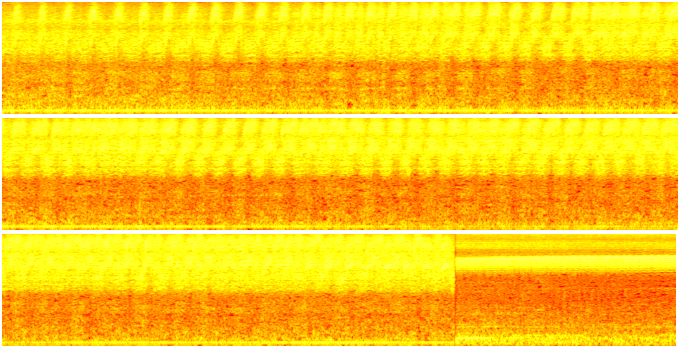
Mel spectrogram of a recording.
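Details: Cicadas in Japan fill the air with a loud, high, hissing buzz that pulses at first, then holds steady.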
